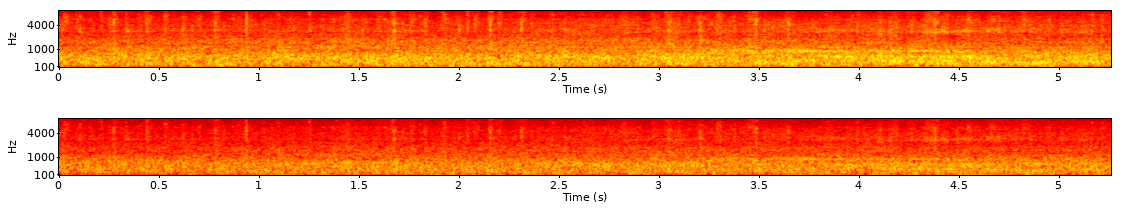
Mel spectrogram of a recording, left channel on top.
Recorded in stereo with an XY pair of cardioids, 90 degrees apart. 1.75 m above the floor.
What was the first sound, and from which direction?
Only background noise.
